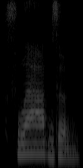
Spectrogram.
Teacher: Note that we reduce the vowel in of to a schwa. So it's not a or o, but a.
